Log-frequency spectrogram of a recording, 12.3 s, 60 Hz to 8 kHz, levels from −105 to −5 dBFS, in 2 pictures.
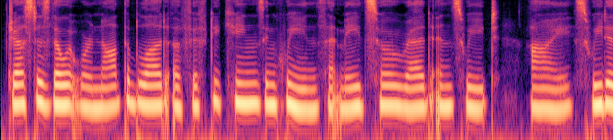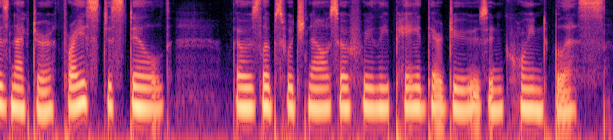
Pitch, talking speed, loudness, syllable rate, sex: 190 Hz, 180 wpm, -19 LUFS, 4.2 syllables/s, female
